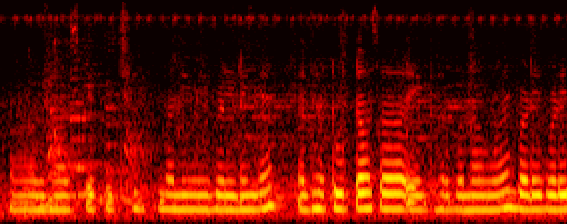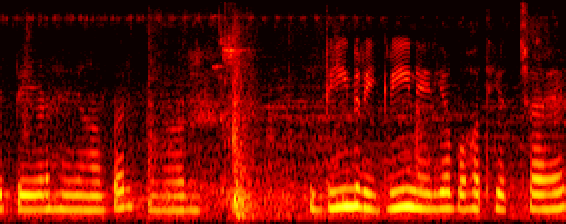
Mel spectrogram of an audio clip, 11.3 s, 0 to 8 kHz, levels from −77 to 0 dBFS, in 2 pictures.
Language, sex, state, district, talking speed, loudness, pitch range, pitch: Hindi, female, Uttar Pradesh, Etah, 150 wpm, -26 LUFS, 195-210 Hz, 200 Hz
